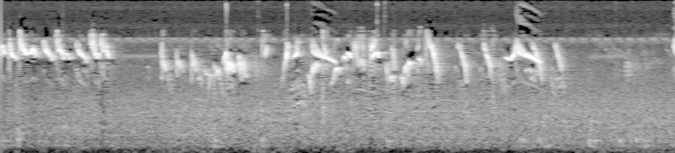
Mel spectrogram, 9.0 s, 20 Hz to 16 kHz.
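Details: Japanese white-eye in líu song, intended for 30 minutes of daily playback to birds: quick high twittering phrases, varied and jumbled, broken by short silent gaps, with a faint background hiss.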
